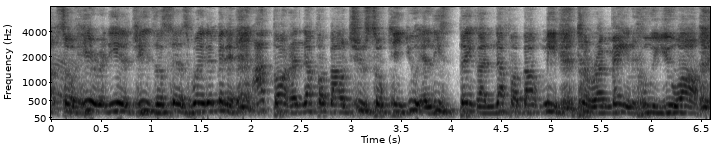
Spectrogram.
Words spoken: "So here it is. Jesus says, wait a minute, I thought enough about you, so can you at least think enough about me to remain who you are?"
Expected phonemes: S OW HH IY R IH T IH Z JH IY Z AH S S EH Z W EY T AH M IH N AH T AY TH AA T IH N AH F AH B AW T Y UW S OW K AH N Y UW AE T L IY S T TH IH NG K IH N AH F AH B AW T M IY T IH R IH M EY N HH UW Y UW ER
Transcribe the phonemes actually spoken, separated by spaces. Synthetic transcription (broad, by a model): S OW HH IY R IH T IH Z JH IY Z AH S S EH Z W EY T AH M IH N AH T AY TH AA T IH N AH F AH B AW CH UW S OW K AH N Y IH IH T L IY S T TH IH NG K IH N AH F AH B AW T M IY T IH R IH M EY N HH UW Y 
